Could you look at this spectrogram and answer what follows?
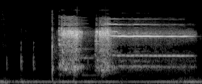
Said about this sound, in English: And when we go video, you're going to be able to see the buzzer. Whoever wants to, and whoever reaches for the buzzer and grabs it first, brings the buzzer to the mic, and then when the guy's done, this is the sound you're going to hear.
